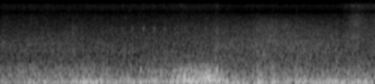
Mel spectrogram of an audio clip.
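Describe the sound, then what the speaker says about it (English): A strong wind gust buffets a heeling sailboat on the River Crouch, a loud, steady roar of wind rushing past the microphone that swells briefly in the middle of the stretch. "Every now and again we get a really strong gust comes through and it really leans over."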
